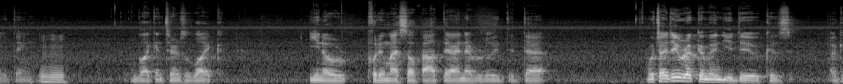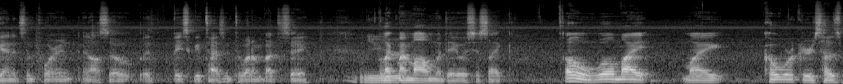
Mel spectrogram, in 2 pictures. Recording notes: pardon the fan noise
